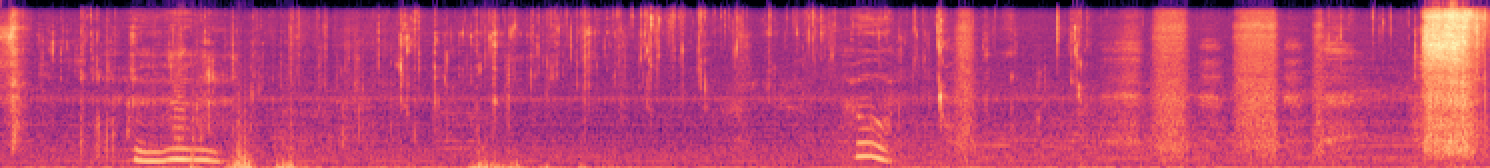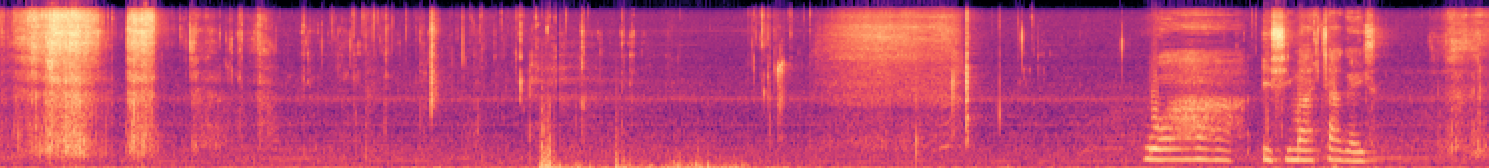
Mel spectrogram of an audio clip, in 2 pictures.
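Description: A young woman speaks softly and briefly close by.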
